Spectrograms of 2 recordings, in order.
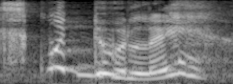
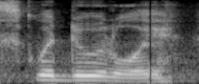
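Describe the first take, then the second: First: High, loud, drawn-out catchphrase; Squid character voice. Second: Said in the usual way. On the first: Acted. Squid answering with his catchphrase, high cartoonish voice. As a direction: cry it out slowly, far above your own pitch.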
